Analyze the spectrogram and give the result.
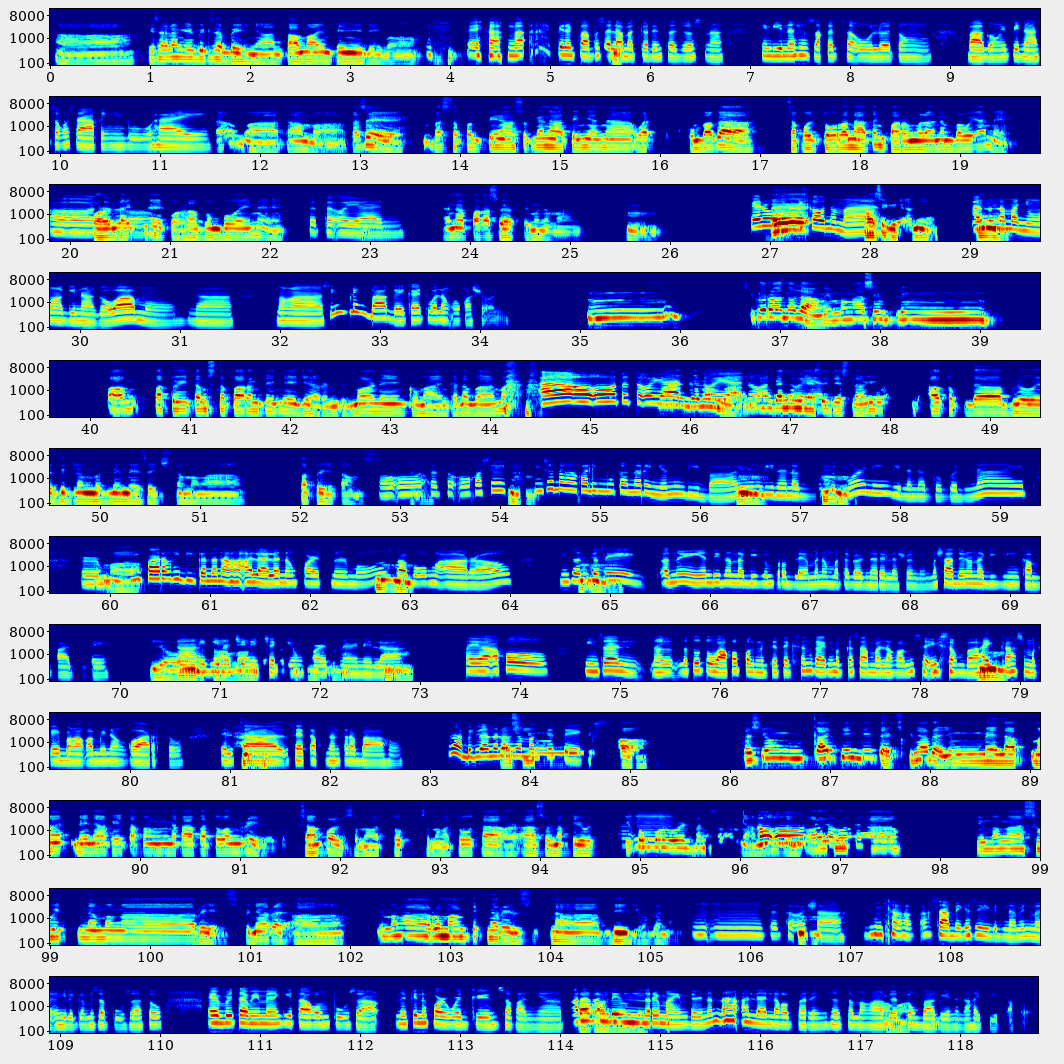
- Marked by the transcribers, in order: laughing while speaking: "Hmm. Kaya nga"; laughing while speaking: "Ma"; in English: "out of the blue"; chuckle
- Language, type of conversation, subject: Filipino, unstructured, Ano ang mga paraan para mapanatili ang kilig sa isang matagal nang relasyon?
